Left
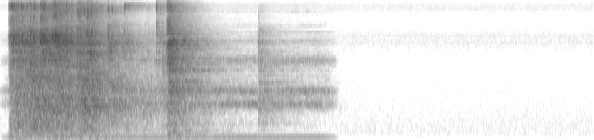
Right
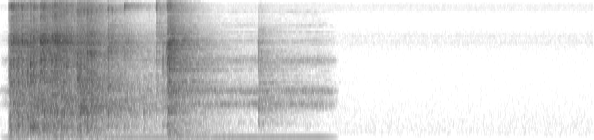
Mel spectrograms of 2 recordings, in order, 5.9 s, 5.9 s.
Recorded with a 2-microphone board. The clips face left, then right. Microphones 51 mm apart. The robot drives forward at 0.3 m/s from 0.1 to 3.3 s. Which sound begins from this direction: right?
Crushing, at 0.1 s.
